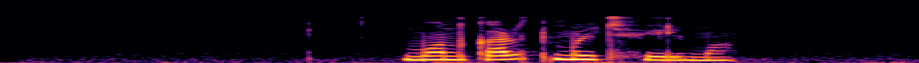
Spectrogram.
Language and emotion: Russian, neutral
